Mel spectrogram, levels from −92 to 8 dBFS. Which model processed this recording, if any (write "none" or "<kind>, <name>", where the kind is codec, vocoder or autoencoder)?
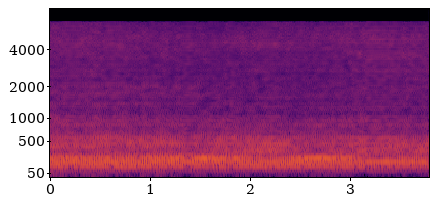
vocoder, Vocos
